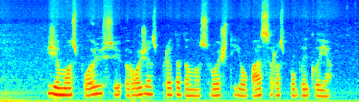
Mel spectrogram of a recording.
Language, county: Lithuanian, Vilnius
